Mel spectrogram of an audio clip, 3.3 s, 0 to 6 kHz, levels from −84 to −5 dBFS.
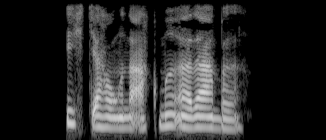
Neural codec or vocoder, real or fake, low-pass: none; real; 5.4 kHz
